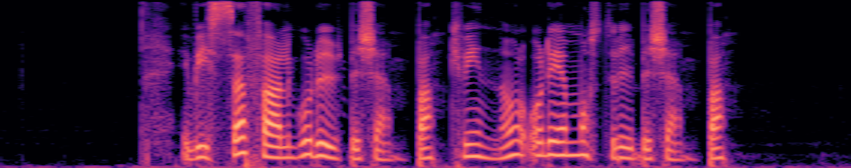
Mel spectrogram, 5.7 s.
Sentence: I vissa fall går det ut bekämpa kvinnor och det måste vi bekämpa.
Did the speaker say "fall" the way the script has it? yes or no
yes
